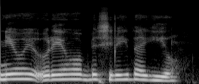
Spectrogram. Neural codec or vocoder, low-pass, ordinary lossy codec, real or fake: autoencoder, 48 kHz, 128 numbers a frame, DAC-VAE, trained on Japanese speech; 14.4 kHz; Opus, 24 kbps; fake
